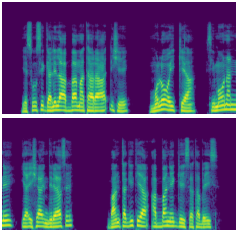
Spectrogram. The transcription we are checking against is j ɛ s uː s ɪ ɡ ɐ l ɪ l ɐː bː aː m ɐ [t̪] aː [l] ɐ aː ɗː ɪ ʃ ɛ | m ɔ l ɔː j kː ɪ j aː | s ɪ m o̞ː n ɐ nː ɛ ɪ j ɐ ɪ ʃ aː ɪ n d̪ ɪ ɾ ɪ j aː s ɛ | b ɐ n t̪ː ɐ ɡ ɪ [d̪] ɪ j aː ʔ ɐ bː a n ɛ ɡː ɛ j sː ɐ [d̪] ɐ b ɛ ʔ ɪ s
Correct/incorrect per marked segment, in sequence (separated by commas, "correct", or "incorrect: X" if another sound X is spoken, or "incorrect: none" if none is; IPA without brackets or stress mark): correct, incorrect: ɾ, incorrect: t̪, incorrect: t̪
